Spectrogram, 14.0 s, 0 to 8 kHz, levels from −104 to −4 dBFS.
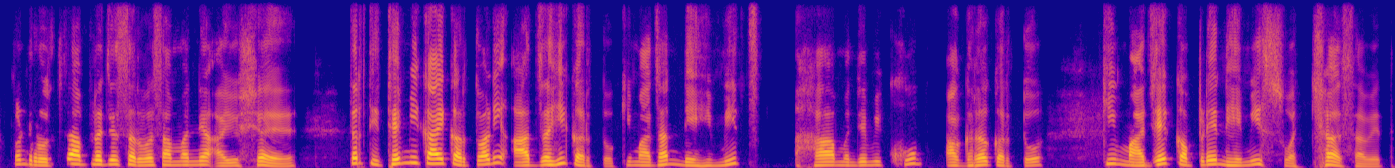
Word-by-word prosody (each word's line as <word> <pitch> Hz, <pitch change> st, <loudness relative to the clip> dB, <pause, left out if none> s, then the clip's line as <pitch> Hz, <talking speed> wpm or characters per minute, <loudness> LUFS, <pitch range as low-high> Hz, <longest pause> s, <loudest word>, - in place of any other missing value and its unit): पण 205 Hz, 0 st, -3 dB
रोजचं 155 Hz, +8 st, +3 dB
आपलं 200 Hz, -1 st, +4 dB
जे 200 Hz, 0 st, +2 dB
सर्वसामान्य 170 Hz, 0 st, 0 dB
आयुष्य 135 Hz, +6 st, -4 dB
आहे, 120 Hz, -7 st, +1 dB, 0.6 s
तर 245 Hz, -, +5 dB
तिथे 210 Hz, +2 st, +3 dB
मी 275 Hz, 0 st, -1 dB
काय 230 Hz, -2 st, +8 dB
करतो 170 Hz, +2 st, +2 dB
आणि 245 Hz, +7 st, +3 dB, 0.2 s
आजही 175 Hz, -, +2 dB
करतो, 125 Hz, -4 st, -2 dB
की 165 Hz, -, -12 dB
माझा 155 Hz, +3 st, +1 dB
नेहमीच 155 Hz, -, -6 dB, 0.4 s
हां 160 Hz, +1 st, +1 dB
म्हणजे 155 Hz, +1 st, -6 dB
मी 165 Hz, +1 st, -9 dB
खूप 215 Hz, +2 st, -8 dB, 0.3 s
आग्रह 145 Hz, +5 st, +1 dB
करतो, 145 Hz, +2 st, -4 dB, 0.6 s
की 225 Hz, 0 st, -3 dB, 0.2 s
माझे 150 Hz, +9 st, +4 dB
कपडे 180 Hz, +2 st, +2 dB
नेहमी 165 Hz, +2 st, -4 dB
स्वच्छ 125 Hz, -, -10 dB
असावेत. 115 Hz, -, -1 dB
165 Hz, 130 wpm, -24 LUFS, 145-200 Hz, 0.6 s, काय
